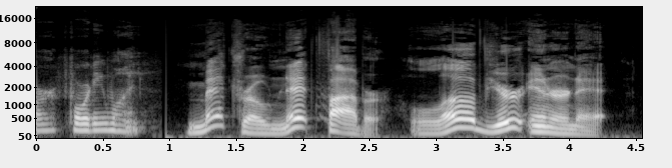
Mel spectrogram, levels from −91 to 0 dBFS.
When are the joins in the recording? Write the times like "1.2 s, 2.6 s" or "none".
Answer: 0.9 s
